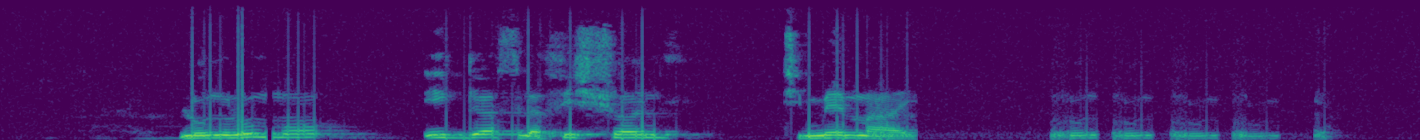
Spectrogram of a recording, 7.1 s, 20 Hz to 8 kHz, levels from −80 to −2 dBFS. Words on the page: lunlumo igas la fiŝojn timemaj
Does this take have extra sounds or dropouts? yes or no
yes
